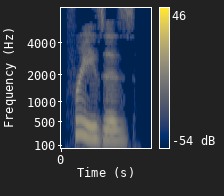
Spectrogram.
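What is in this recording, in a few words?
"freezes", British English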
